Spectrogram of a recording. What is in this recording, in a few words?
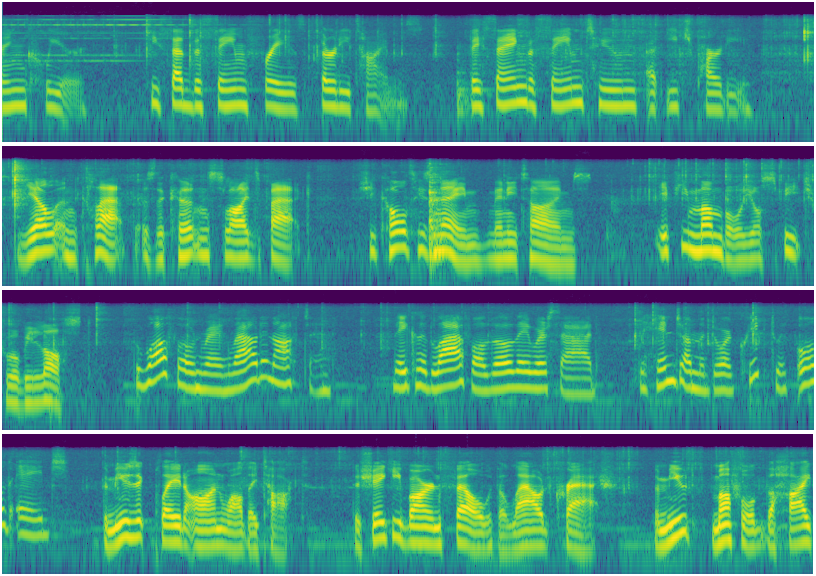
Meze 99 Classics Office microphone sample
